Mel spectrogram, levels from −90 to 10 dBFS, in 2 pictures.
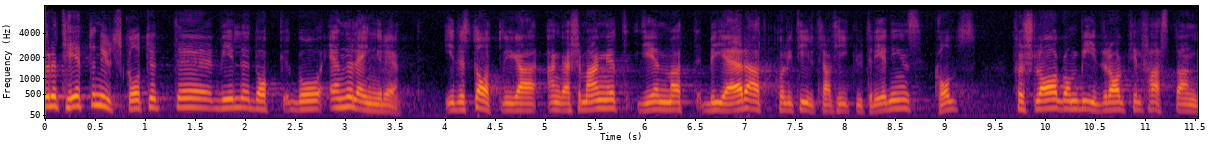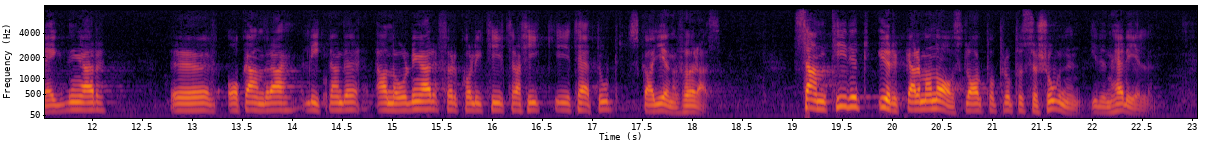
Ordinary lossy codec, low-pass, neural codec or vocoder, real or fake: none; 7.2 kHz; none; real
